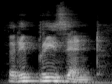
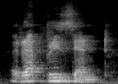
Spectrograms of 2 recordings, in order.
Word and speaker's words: represent: It's often mispronounced as represent. The correct pronunciation is represent. Represent. The stress falls on zent.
